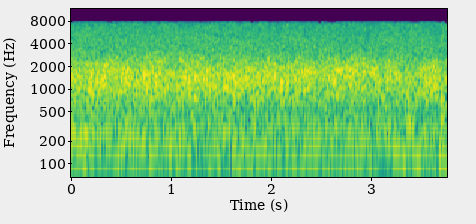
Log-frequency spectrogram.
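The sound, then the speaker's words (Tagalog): A church audience applauds during a service, producing steady, dense clapping that stays at an even level from start to finish. “Amen? Amen po ba? Palakpakan po natin ng Panginoon, mga kapatid.”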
